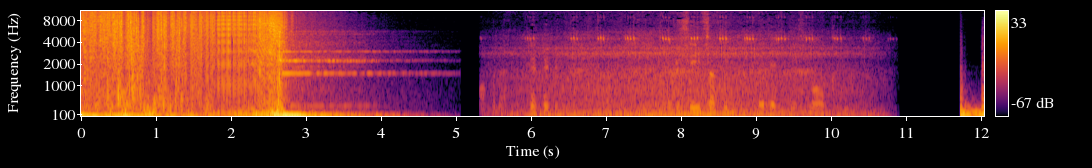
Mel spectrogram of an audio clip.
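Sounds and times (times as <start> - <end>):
crackling digital static: 0.0 - 2.7.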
